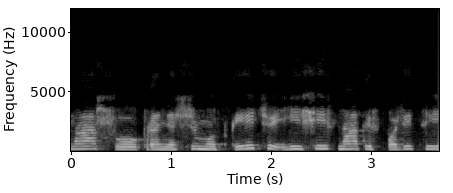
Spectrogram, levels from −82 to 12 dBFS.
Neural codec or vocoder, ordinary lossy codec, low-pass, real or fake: codec, 44.1 kHz, 7.8 kbps, DAC; MP3, 48 kbps; 10.8 kHz; fake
